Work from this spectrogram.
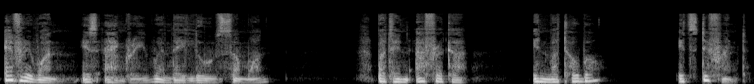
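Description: A solemn, guarded woman in an audiobook thriller, acted out by a male narrator. The voice is lifted well above the reader's own and slightly husky. It moves softly and deliberately, with grief and nerves underneath. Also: fairly low pitch, expressive, no echo, clean studio sound, pitched above the performer's own voice, exaggerated voice. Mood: solemn, earnest. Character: grieving, solemn African woman interpreter, nervous and guarded.

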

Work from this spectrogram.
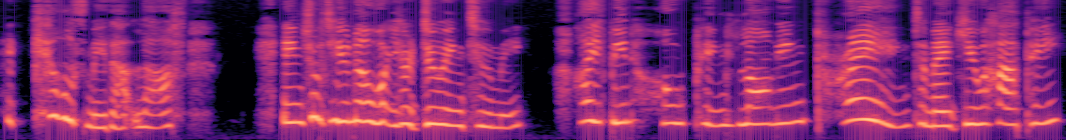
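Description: Lady doing a heartbroken young wife in an audiobook, high voice, pleading, very close dry sound. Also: moderate pace, fairly bright tone, no room sound. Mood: anguished desperate. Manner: pleading, breathy whispers rising to anguished cries. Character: distraught young wife, pleading, tearful, devoted.

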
